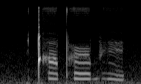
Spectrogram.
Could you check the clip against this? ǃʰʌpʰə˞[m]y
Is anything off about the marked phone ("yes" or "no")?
yes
